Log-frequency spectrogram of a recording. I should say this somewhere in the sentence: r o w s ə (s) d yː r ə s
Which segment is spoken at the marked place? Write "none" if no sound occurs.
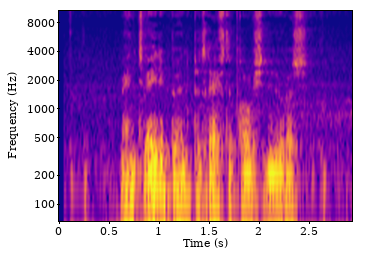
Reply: none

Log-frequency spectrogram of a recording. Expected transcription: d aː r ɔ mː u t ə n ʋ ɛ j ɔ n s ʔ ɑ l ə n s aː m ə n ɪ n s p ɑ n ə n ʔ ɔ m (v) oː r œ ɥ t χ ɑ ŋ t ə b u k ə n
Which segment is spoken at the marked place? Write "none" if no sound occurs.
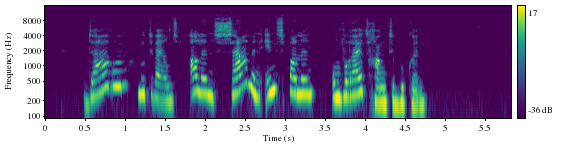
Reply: v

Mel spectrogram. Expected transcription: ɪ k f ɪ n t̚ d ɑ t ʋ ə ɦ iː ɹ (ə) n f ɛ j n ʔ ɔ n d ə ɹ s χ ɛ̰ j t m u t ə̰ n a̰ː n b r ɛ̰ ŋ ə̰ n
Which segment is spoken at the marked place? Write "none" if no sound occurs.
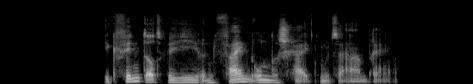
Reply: ə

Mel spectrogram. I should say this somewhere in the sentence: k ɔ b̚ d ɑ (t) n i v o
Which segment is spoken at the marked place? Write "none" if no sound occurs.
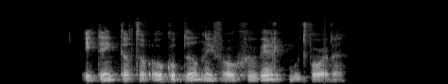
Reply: t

